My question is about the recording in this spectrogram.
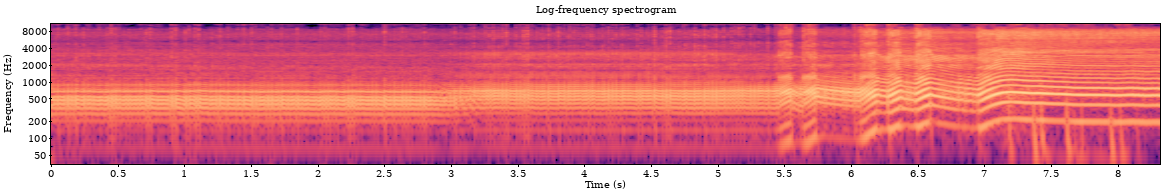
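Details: Holzfforma 372 chainsaw, big bore kit, wild porting, first test with ignition timing advanced: idles, then revs with uneven popping and hesitant climb, never a clean high scream; owner suspects timing too far advanced.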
